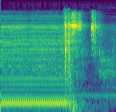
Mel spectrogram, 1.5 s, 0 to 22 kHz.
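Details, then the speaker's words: Magnetizer recharging a WICO magneto magnet at 28 volts, one of three shots: steady strong electrical hum under a second that cuts off sharply with a click; coil energizing normally, magnet strength improved afterward. "So I'm going to put this over here on my magnetizer, and I'm going to apply my 28 volts. And right away you can hear the hum, and I'm going to give it 3 shots."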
